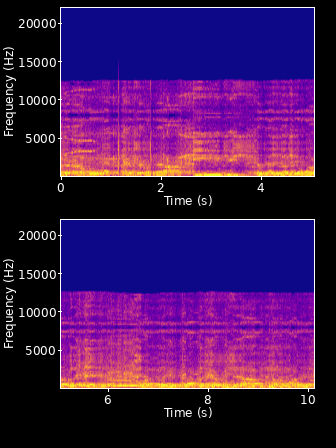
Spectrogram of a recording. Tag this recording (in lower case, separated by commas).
speech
